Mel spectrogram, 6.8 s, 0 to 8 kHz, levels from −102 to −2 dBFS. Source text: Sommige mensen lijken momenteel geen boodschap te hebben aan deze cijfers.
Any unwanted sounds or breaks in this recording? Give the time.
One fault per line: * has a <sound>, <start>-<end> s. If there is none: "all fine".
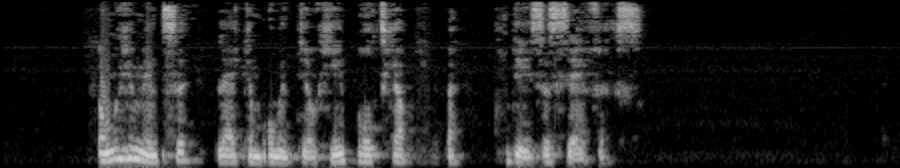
all fine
